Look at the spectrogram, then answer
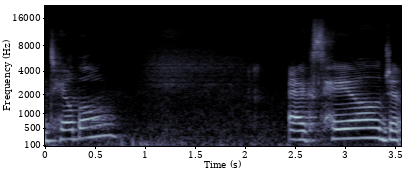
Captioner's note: inhales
